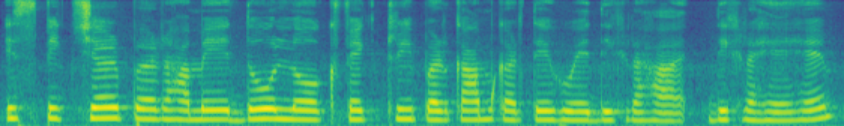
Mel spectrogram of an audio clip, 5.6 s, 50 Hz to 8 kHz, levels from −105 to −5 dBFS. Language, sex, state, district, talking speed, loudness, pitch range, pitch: Hindi, female, Arunachal Pradesh, Lower Dibang Valley, 180 wpm, -14 LUFS, 205-230 Hz, 215 Hz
